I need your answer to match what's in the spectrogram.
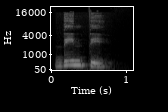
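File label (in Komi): "дінті", Komi, female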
